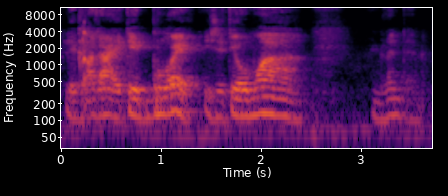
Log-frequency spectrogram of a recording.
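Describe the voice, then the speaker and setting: A man's voice: medium pitch, fairly even intonation, measured pace. An older man, a painter and sculptor, telling a story and talking straight to viewers in a chatty, ironic way. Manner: chatty, ironic asides, addresses viewers directly. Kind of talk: storytelling talk to camera. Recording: echoey room.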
